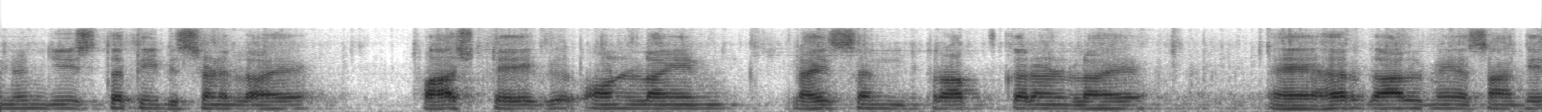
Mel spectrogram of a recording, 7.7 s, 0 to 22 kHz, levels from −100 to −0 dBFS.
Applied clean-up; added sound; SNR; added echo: neural separator model SepFormer DNS4.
